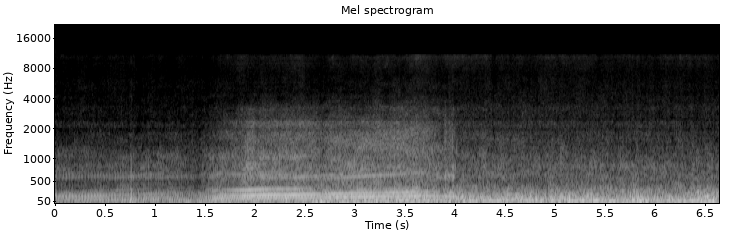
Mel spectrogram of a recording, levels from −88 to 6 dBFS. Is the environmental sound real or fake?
fake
